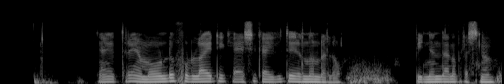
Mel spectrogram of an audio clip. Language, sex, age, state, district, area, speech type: Malayalam, male, 30-45, Kerala, Palakkad, rural, spontaneous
